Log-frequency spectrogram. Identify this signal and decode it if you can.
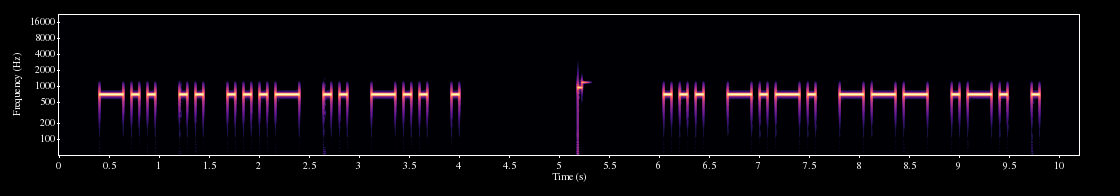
Morse code, heard as a keyed tone, about 15 wpm, 700 Hz. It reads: DIVIDE SCORE
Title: Sentences from Top 1600 Words - New Word Drill Alt - 15wpm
